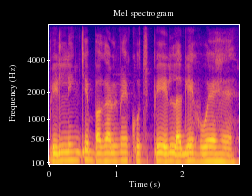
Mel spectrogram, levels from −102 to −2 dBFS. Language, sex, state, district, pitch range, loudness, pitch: Hindi, male, Assam, Kamrup Metropolitan, 120-130 Hz, -15 LUFS, 125 Hz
